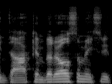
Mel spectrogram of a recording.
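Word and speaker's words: Daken: So I say Dakin, but that's just because that's how the A typically goes in, like, you know, Japanese names, I think. So I tend to say Dakin, but it also makes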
